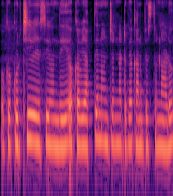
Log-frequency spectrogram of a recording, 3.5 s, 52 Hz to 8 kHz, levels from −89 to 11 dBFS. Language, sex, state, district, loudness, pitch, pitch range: Telugu, female, Andhra Pradesh, Chittoor, -19 LUFS, 195 Hz, 190-200 Hz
